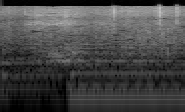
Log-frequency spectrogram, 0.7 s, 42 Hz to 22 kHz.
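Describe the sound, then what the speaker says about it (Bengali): Mustard greens bharta with rohu fish frying in a pan, giving a steady, close sizzle with a low hum beneath and no voices. "আরও 2 মিনিট কি 3 মিনিট এটাকে আমি ভেজে নেব"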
